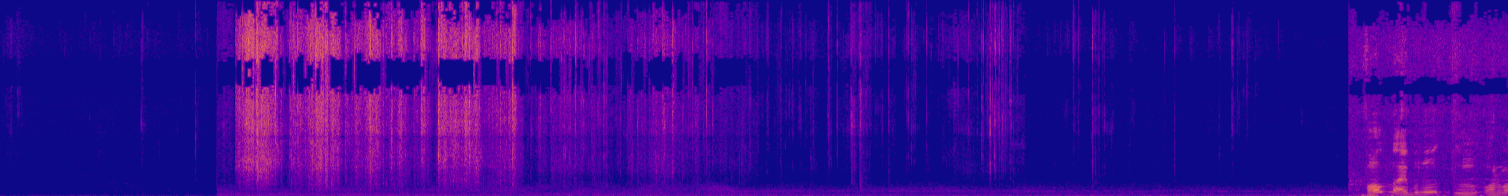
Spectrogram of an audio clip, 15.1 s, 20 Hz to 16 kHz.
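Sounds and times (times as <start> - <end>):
leaf litter crackling and rustling: 2.2 - 11.1.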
